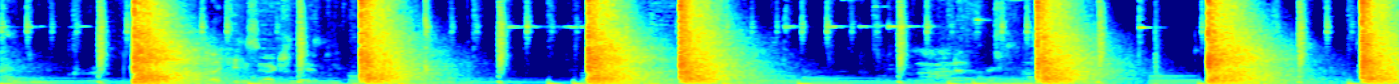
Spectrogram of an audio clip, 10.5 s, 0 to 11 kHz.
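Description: .45 calibre M1911 pistol shots on an indoor range: about seven shots, unevenly spaced, each trailing off in a long echo.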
